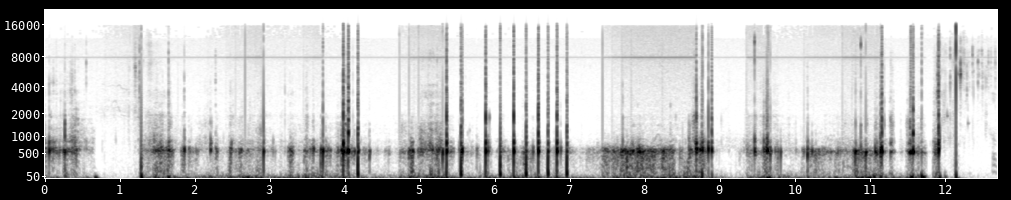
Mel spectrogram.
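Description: Muffled underwater sound from a waterproof camera held submerged in a lake: a steady gurgling rumble of water moving against the camera, broken by many sharp clicks and knocks, with a brief dropout about a second in.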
